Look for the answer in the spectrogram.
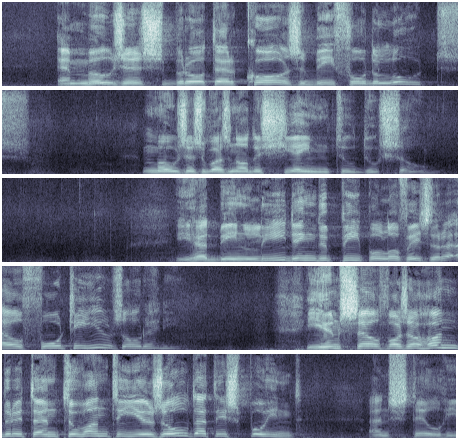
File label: Sermon Continued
